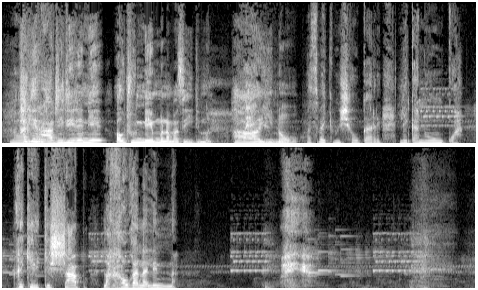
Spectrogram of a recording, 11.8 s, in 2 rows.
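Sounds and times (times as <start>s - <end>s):
speech: 0.1s - 8.2s, 9.4s - 9.8s
mobile phone ringing with melodic electronic ringtone: 5.2s - 7.6s, 8.8s - 11.8s.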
